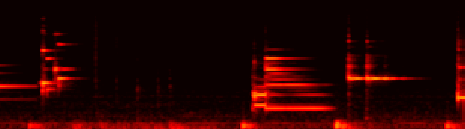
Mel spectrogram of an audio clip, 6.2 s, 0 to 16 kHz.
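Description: An iPhone 5 speaker playing iOS 7 text-tone previews one after another: a short run of quick rising beeps about half a second in, a bright several-note chime at about three seconds that rings out for more than a second, then a single high ding near five seconds.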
